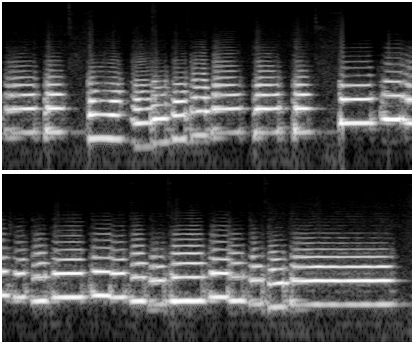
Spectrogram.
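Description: A solo French horn playing a melody of short, separate notes, with brief pauses about one and four seconds in, and ending on a long held note near the end.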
